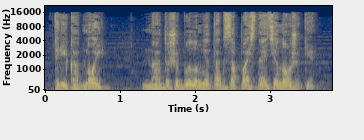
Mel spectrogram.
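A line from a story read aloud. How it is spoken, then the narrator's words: Grumbling, feigned displeasure. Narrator (Russian): Ли напустив на себя недовольный вид, буркнул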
